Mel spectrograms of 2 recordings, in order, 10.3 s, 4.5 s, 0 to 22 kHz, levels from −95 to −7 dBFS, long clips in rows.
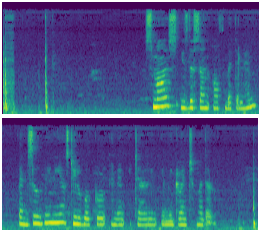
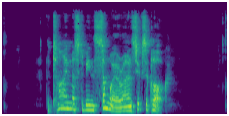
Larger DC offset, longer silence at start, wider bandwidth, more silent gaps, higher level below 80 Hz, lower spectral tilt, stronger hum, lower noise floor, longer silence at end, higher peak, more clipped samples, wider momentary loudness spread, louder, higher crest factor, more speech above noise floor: neither; second, 0.05 s vs 0.9 s; about the same, 16.5 kHz vs 16 kHz; neither; first, -46 dBFS vs -66 dBFS; about the same, -5 dB/octave vs -4 dB/octave; neither; second, -50 dBFS vs under -90 dBFS; second, 0 s vs 1.3 s; first, -4 dBFS vs -8 dBFS; neither; first, 16 LU vs 7 LU; first, -21 LUFS vs -24 LUFS; about the same, 18 dB vs 20 dB; second, 30 dB vs over 66 dB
